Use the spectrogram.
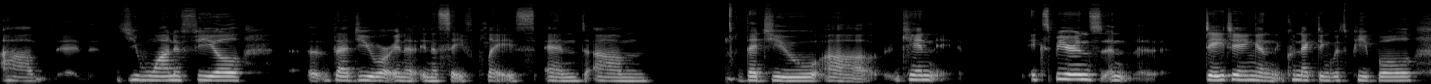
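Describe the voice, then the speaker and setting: Speaking at a very slow pace with a German accent, a woman keeps a fairly even intonation and leaves long, frequent pauses. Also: medium pitch for a woman. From Germany. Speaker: dating app founder. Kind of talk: interview. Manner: halting, many fillers and repeats.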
